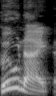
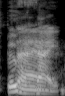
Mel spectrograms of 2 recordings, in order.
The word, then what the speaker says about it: Bouknight: the fact that you have the word night where I shouldn't pronounce the K, but then you do pronounce it because it's at the end of Book, just confuses me every time. I'm like, Boo Knight. I'm like, no, it's Book Knight.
